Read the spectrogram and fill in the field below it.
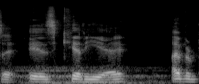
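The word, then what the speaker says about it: Kirie: Actually, the way she pronounced it is Kyrie. I've been pronouncing it wrong this entire time.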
